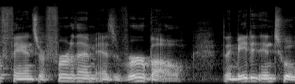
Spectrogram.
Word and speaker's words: VRBO: all kinds of languages the word verbo is easy to pronounce as opposed to trying to pronounce the letters and in an English or Western way smart move and you'll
